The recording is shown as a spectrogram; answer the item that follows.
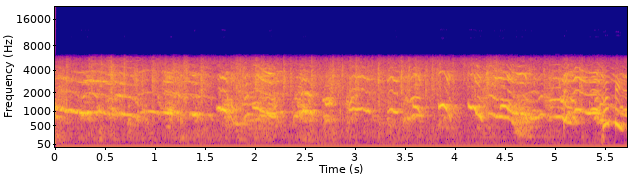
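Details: Litter of puppies aged 7 weeks, indoors in their pen, keeps up a steady chorus of overlapping high whimpers and squeaky whines, many short rising and falling notes in quick succession, with a person talking softly.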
